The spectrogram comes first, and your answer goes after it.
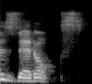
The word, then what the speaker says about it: Xerox: For example, Xerox, it starts with an X but you pronounce it with a Z, right?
